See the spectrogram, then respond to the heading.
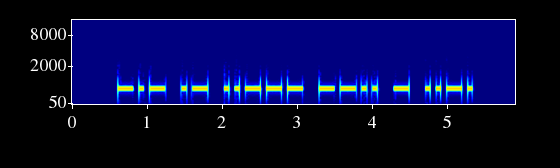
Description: Morse code, heard as a keyed tone, about 17 wpm, 700 Hz. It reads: KA2ZTF
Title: USA Call Signs - 2x Character Spacing - 17wpm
